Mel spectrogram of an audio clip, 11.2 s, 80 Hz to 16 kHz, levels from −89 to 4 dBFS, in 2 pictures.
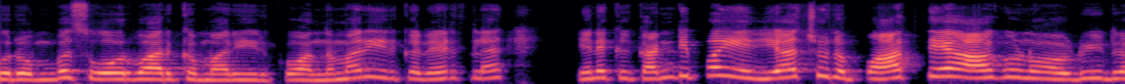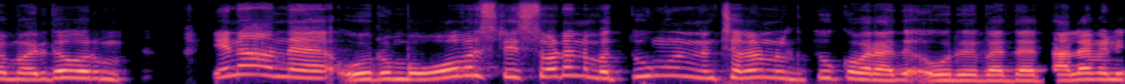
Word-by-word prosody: ரொம்ப 225 +5 -1
சோர்வா 245 -1 +3
இருக்க 235 0 -3
மாதிரி 220 +1 -2
இருக்கும். 220 +1 -3
அந்த 215 +1 -4
மாதிரி 295 +4 -1
இருக்குற 260 -2 -6
நேரத்துல, 275 +1 -5 0.5
எனக்குக் 275 -1 -3
கண்டிப்பா 355 +7 -1
எதையாச்சும் 295 +6 +1
ஒன்ன 285 -4 0
பார்த்தே 310 +6 +4 0.2
ஆகணும் 295 -2 0
அப்படின்ற 260 +2 -1
மாதிரி 235 +1 -1
தான் 290 - +3
வரும். 260 -4 -2 0.5
ஏன்னா 425 +4 +1
அந்த 325 -3 0 0.4
ரொம்ப 245 -1 -1 0.2
ஓவர் 360 +3 0
ஸ்ட்ரெஸ் 320 -3 -5
ஓட 355 - -1
நம்ம 275 -5 0
தூங்கனும் 365 -1 -6
நெனச்சாலும் 290 +2 -1
நமக்குத் 245 -3 -7
தூக்கம் 265 -3 0
வராது. 215 -1 +1
ஒரு 205 -1 0 0.5
தலைவலி, 230 +2 +1
275 Hz, 175 wpm, -22 LUFS, 240-310 Hz, 0.5 s, பார்த்தே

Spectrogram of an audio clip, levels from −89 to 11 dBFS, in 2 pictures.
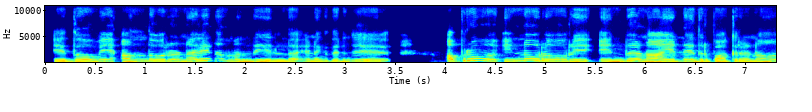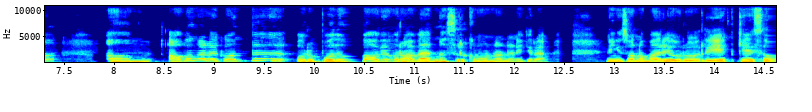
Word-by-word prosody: எதுவுமே, 310 +5 +1 0.2
அந்த 330 +5 -2
ஒரு 340 -1 0 0.2
நவீனம் 375 +1 -3
வந்து 305 0 +1
இல்ல 255 0 -1 0.2
எனக்கு 225 0 -3
தெரிஞ்சு. 305 +7 -3 0.9
அப்புறம் 395 +5 0 0.3
இன்னொரு 375 +1 -1 0.2
ஒரு 320 -1 -1 0.3
எந்த 310 +4 +3 0.2
நான் 300 +2 +4
என்ன 320 +2 -4
எதிர்பார்க்கிறேன்னா, 265 -4 0 0.8
அம் 265 0 +1 0.4
அவங்களுக்கு 370 +1 -1
வந்து 360 +3 -7 0.4
ஒரு 300 -1 +3
பொதுவாவே 315 +2 +2
ஒரு 295 - +2
அவேர்னஸ் 290 +3 +3
இருக்கணும்ன்னு 260 -2 -2
நான் 240 -2 -1
நெனைக்கிறேன். 220 0 -6 0.6
நீங்க 230 0 +2
சொன்ன 230 +1 +2
மாரி 245 +2 +4
ஒரு 235 -2 +2 0.2
ரேப் 280 +4 +4
கேஸ 300 -1 +3
300 Hz, 125 wpm, -24 LUFS, 260-335 Hz, 0.9 s, நான்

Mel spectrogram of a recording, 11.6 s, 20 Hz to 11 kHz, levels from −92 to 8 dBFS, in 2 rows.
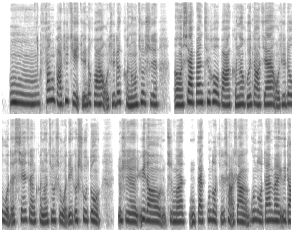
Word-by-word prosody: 嗯， 245 -3 +2
方 315 +5 +1
法 230 -6 +1
去 310 +6 +2
解 255 -8 -1
决 - - -3
的 245 +3 0
话， 235 -1 +1
我 175 - -3
觉 230 +6 -4
得 270 +2 +1
可 235 -6 -4
能 200 +3 +3
就 270 +3 +1
是， 235 -3 -3 0.3
呃， 210 0 +3
下 270 +5 +5
班 270 +1 +3
之 275 +1 +1
后 275 -1 +2
吧， 210 -3 +2
可 210 0 -4
能 225 +1 +3
回 215 0 0
到 225 -2 0
家 230 +1 +1
我 185 -1 -2
觉 225 +3 -2
得 235 0 -1
我 190 -7 -1
的 180 - -2
先 230 +5 -3
生 215 -5 -1
可 205 +1 -6
能 180 +1 +2
就 220 +2 -1
是 210 -1 -6
我 175 - 0
的 175 - 0
一 190 - -1
个 225 - 0
树 225 0 -2
洞。 210 -5 0 0.3
就 - - -2
是 210 -4 +1
遇 255 - +1
到 200 -6 +1
什 215 - -6
么， 195 0 +1
嗯， 190 - -3
在 205 +1 0
工 235 +3 -4
作 220 - +2
职 195 - -6
场 225 -5 -1
上、 190 -3 0
工 235 +2 -1
作 215 -3 0
单 225 +2 0
位 220 -1 +3
遇 - - +1
到 210 -1 0
225 Hz, 320 characters per minute, -21 LUFS, 205-240 Hz, 0.3 s, 下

